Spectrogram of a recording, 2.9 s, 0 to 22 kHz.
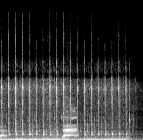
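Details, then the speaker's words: Jeep Grand Cherokee Trackhawk Hemi V8 at idle: sharp heavy bottom-end knocks about three and a half per second, increasing when revved; rod knock from rod bearing failure. "Okay, so we got it started and she is knocking. Oh, yeah."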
